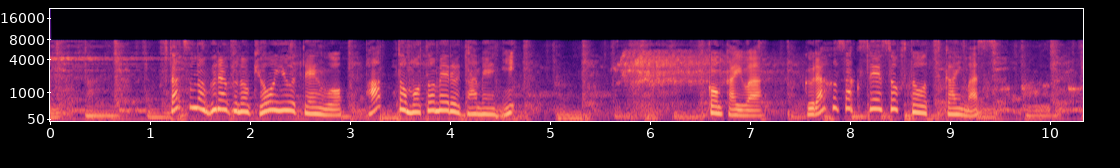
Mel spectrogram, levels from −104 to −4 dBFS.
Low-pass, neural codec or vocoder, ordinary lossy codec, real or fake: none; codec, 16 kHz, 8 kbps, FunCodec, trained on LibriTTS, 25 frames a second; none; fake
